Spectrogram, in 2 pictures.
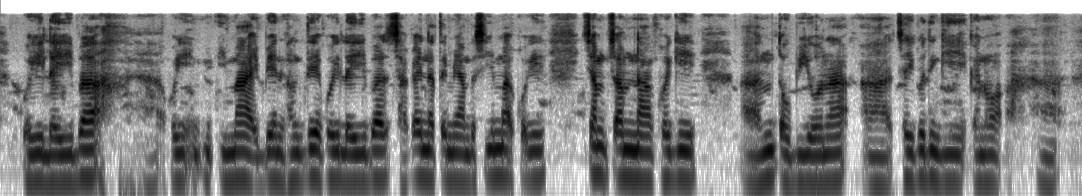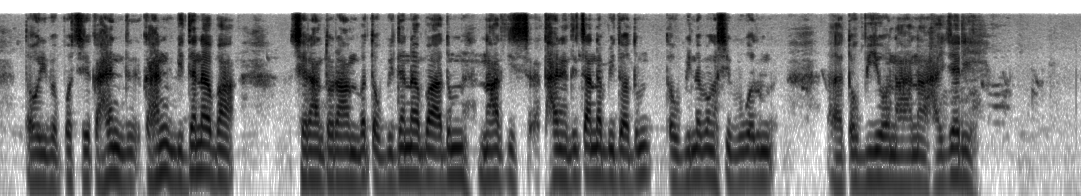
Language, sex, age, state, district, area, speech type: Manipuri, male, 45-60, Manipur, Imphal East, rural, spontaneous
